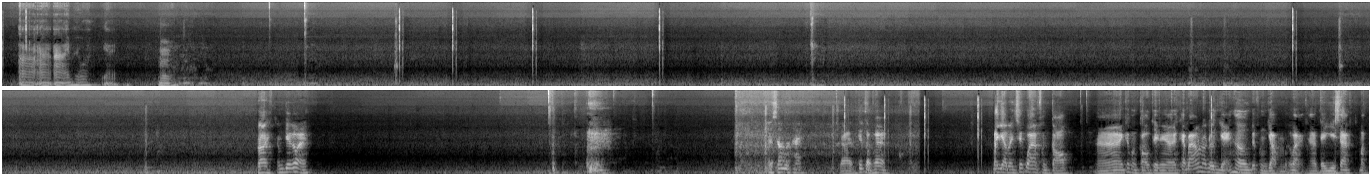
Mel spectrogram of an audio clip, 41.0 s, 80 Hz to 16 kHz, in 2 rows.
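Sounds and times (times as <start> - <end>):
low background hum: 0.0 - 41.0
computer mouse clicks: 5.9 - 6.1.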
